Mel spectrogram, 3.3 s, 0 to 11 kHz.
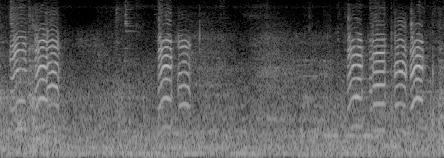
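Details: Zebra finch family, two parents and three newly hatched juveniles, recorded 5 September 2022 while the parents were busy feeding the young: three short bursts of nasal, honking calls with stacked harmonics, spaced over about three seconds, above a low background hum.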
